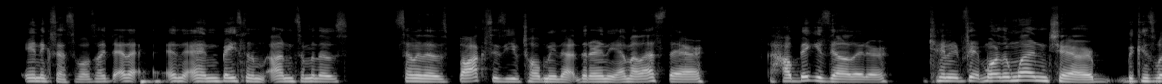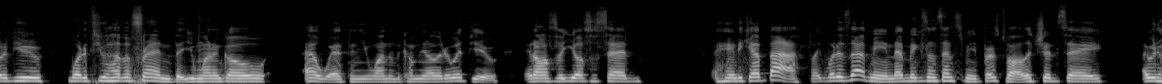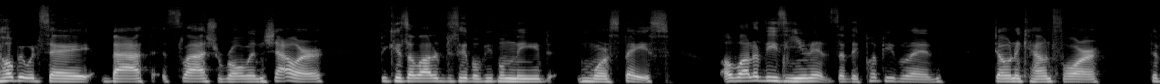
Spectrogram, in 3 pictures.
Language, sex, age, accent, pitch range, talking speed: English, male, 20-39, American, 130-155 Hz, 210 wpm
